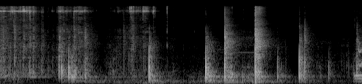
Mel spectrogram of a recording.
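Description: A whole bunch of keys jingles and clinks in a series of sharp metallic bursts at irregular intervals, close by and fairly loud, with no talking.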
